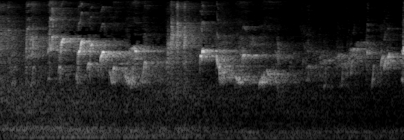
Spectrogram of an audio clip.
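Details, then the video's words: Red-whiskered bulbul singing in dok taeng style, meant for training chicks and luring birds: lively whistled notes in quick descending runs, several bursts close together before fading, then resuming at the end. "เสียงนกกรงดอกแตง เพลงน่าฝึกหัดลูกนก ล่อนกหัยคัก"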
